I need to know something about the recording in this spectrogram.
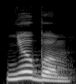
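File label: "ньӧбӧм", Komi, female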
